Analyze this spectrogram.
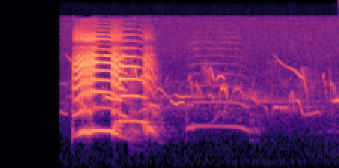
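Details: Common cranes, a herd at a village pond in Ahirauli, Kushinagar, Uttar Pradesh, India, in summer, dancing: one loud, harsh trumpeting note with rich harmonics, then fainter scattered chirps and whistles of other birds.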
